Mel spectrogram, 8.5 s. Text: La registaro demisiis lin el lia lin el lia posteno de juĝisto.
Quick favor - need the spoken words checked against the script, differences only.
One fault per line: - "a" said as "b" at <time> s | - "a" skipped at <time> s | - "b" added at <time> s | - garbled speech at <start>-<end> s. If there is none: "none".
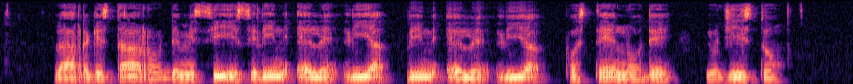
none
